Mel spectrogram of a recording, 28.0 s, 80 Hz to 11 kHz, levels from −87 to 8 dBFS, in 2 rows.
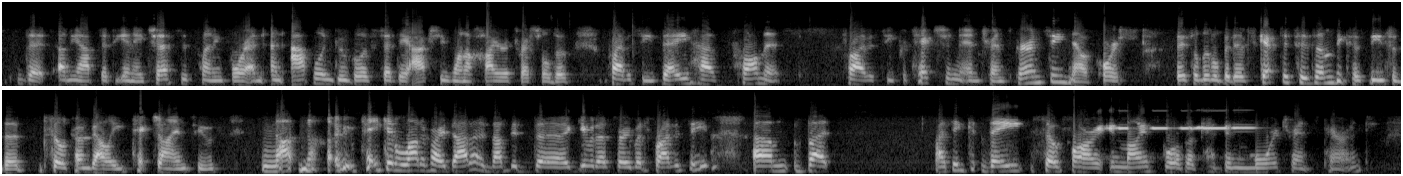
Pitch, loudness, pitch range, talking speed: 185 Hz, -22 LUFS, 160-235 Hz, 180 wpm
